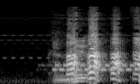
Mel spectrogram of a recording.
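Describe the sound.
A telephone rings on a call-in line that was left unmuted: a few rhythmic, harmonic ringing pulses begin after half a second of near-silence and stay loud to the end.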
